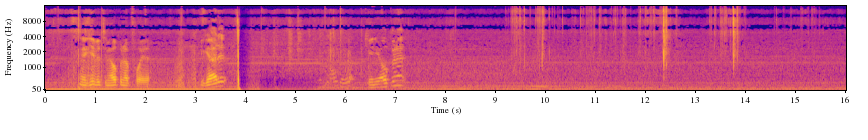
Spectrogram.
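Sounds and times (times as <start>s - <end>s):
low background hum: 0.0s - 16.0s
wrapper crinkling: 9.1s - 15.9s.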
